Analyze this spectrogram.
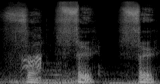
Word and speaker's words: feu: Feu.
